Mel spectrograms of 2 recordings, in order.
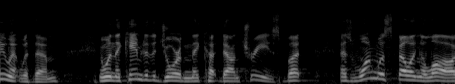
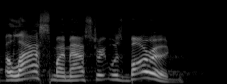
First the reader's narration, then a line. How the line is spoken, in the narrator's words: they cried out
